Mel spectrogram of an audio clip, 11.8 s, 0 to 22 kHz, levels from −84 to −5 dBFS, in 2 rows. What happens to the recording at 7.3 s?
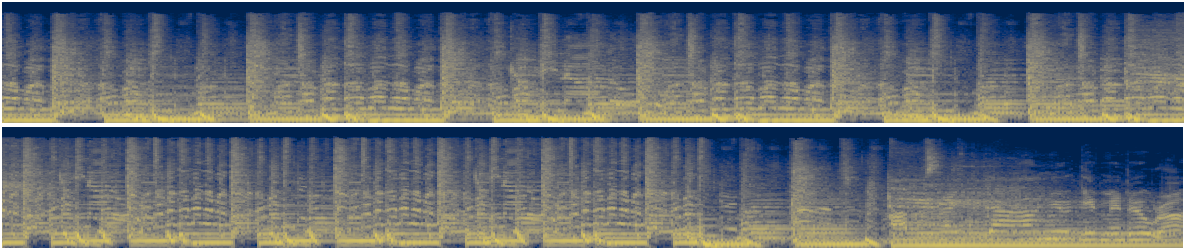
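From 5.90 to 9.41 s, a section at the wrong speed plays 1.88 times too fast, likely from a clock mismatch. Pitch rises about ten semitones while tempo hurries in step, unlike a pure pitch shift.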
